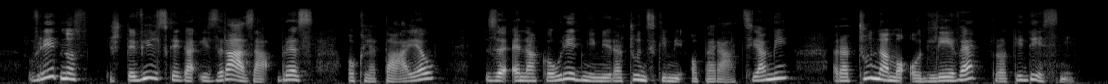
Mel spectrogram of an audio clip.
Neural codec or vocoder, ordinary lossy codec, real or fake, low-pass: codec, 44.1 kHz, 7.8 kbps, DAC; AAC, 64 kbps; fake; 14.4 kHz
